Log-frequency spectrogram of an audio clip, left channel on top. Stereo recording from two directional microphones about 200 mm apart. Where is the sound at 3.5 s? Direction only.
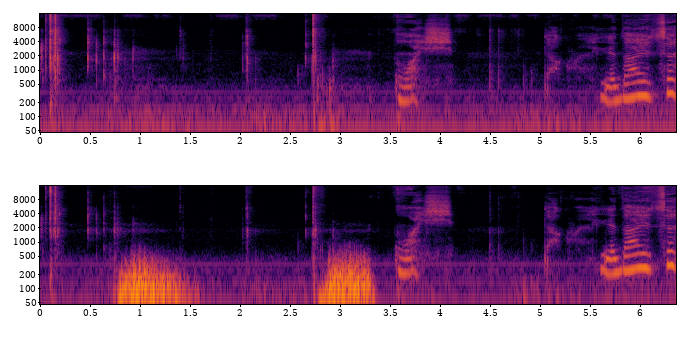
10° right (ahead or behind).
